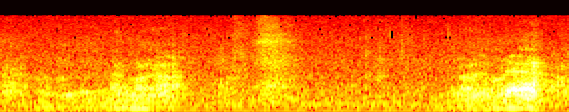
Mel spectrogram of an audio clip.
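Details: Play fight between two household dogs, a cocker spaniel attacking a wolf–Akita cross: two throaty growl bursts, one early and a louder one near the end, separated by a quieter stretch of panting and shuffling.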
